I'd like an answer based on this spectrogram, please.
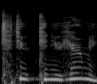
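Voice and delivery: high, soft, whisper-soft voice close in the ear. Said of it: "it's me, [name]".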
